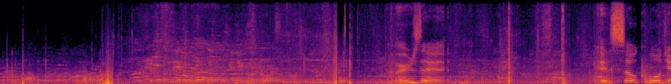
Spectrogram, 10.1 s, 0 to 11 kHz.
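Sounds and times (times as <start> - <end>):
faint voices: 0.0 - 10.0
steady hum: 1.0 - 10.0.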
